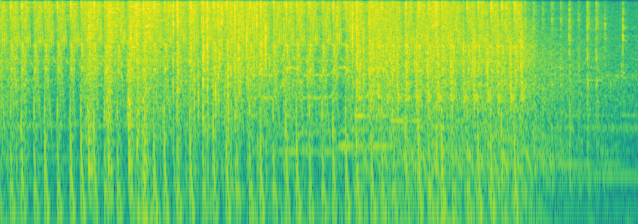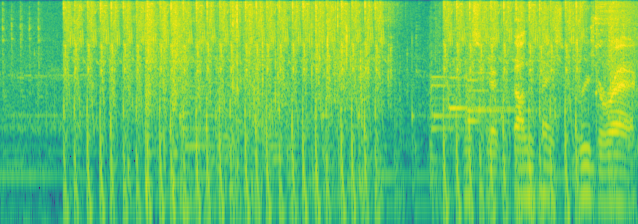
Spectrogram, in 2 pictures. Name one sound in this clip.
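Rapid electronic shots fire in quick bursts.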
